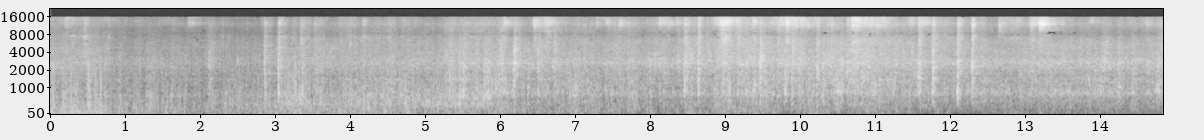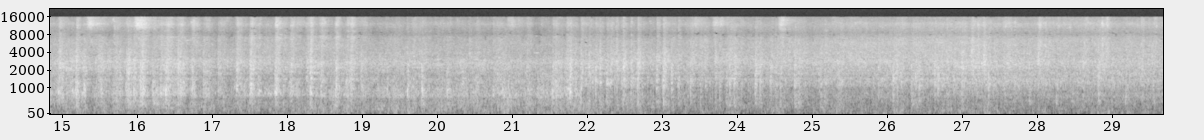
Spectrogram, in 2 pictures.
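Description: Passenger train running at speed, heard from an open window of a moving coach: a steady rumble of wheels on the rails with scattered clicks and clatter from the track.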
